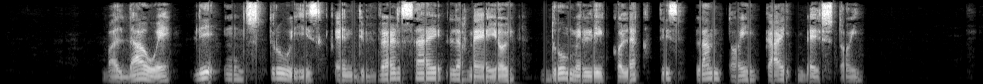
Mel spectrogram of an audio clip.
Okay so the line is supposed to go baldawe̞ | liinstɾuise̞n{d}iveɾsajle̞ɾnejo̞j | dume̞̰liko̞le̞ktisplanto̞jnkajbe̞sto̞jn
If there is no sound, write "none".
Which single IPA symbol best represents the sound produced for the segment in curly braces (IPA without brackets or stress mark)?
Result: d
